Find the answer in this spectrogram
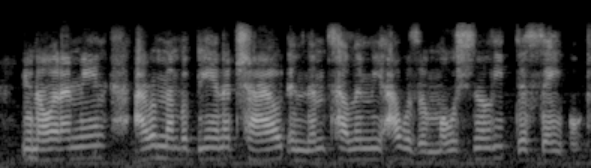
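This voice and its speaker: A woman talks very fast with a New York accent, her pitch fairly low. Her intonation stays monotone and flat over noticeable background noise. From New York, Queens. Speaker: rapper and tarot reader. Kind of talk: interview.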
